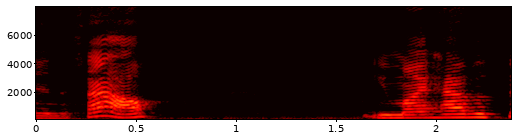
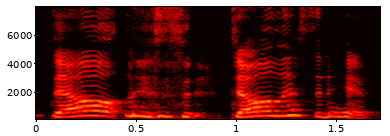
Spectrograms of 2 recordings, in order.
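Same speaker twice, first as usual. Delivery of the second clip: loud, raised, repeated plea; amused protest; 5 semitones higher, 7 dB louder than usual. Real, not acted. Streamer warning viewers off a troublemaker, loud amused protest. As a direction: repeat it loudly, higher, on the edge of laughing.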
